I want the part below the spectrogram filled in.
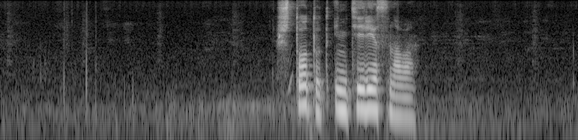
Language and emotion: Russian, angry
